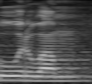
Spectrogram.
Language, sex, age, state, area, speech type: Sanskrit, male, 18-30, Chhattisgarh, urban, read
